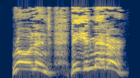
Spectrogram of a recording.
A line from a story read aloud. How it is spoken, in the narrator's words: she shouted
